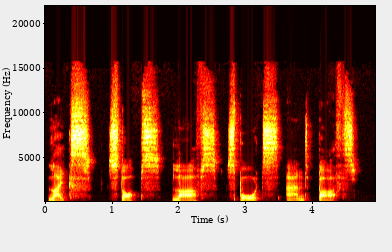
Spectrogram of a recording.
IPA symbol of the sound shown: s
